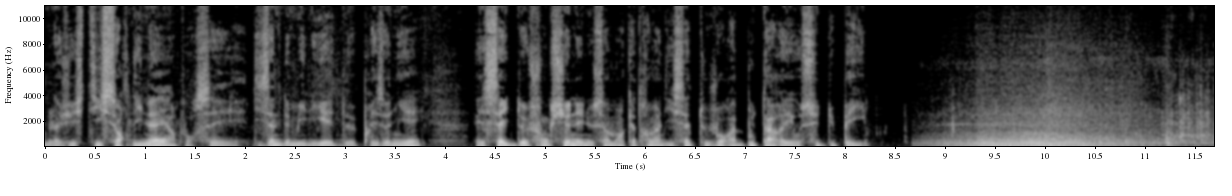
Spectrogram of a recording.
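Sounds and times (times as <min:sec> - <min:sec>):
speech: 0:00.0 - 0:08.4
truck engine rumble at a courthouse in Butare Rwanda: 0:08.7 - 0:11.6.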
